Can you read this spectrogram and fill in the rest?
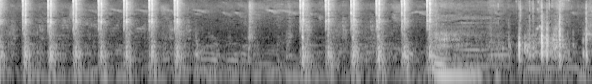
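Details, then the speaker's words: Honda Vario scooter with a two-month-old battery: electric starter gives only quick tek-tek clicks, about four per second, with no cranking; cause is the weak starter relay inside the CDI, not the battery. "itu penyebabnya sebenarnya ini ya, bukan dari aki ya, tapi itu dari kayak relay yang di bagian CDI-nya ya."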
